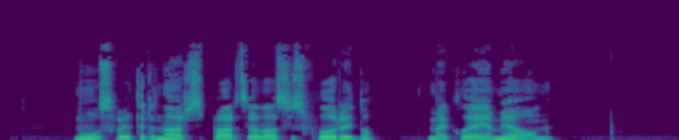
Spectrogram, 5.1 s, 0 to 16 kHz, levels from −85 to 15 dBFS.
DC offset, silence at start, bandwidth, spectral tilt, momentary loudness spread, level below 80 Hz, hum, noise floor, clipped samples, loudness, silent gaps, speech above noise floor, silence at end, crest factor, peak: under 0.1%; 0.55 s; 11.5 kHz; -5.5 dB/octave; 10 LU; -58 dBFS; none; -67 dBFS; under 0.1%; -22 LUFS; none; 45 dB; 0.95 s; 18 dB; -6 dBFS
